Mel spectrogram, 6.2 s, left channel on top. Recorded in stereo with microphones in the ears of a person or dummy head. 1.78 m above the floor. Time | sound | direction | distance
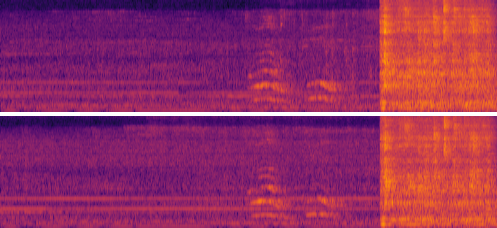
3.0 | a child speaking | 30° right (ahead or behind) | 0.9 m
4.7 | frying | 45° left (ahead or behind) | 1.8 m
